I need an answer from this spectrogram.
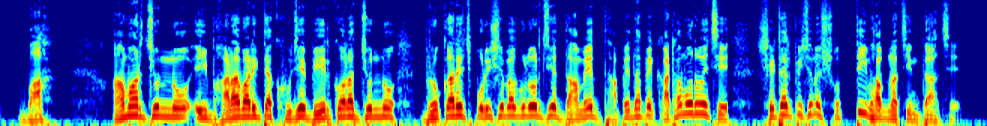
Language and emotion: Bengali, surprised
